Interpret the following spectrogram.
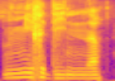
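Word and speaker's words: Myrddin: galloise merlin qui ont qui en breton se prononcent mais résine et qui est qui qui en gallois se prononcent myrdhin donc en fait le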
